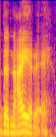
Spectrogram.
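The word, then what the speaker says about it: Donaire: So, our first poll here is going to be Mani Pacquiao versus Nonito Daire or is in in the Tagalog uh pronunciation. Nonito Dere.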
